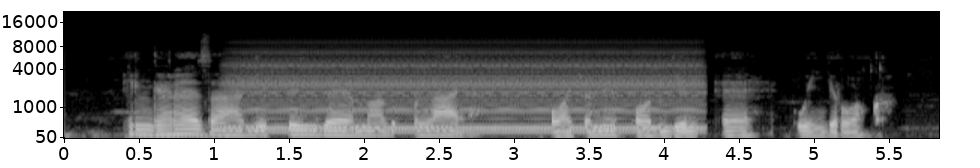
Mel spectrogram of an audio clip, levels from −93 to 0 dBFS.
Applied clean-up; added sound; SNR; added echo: none; Organ; 4 dB; none.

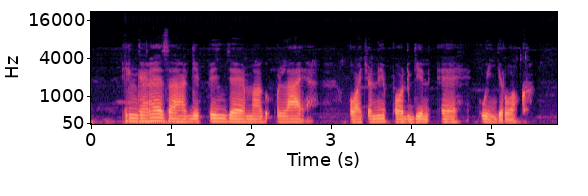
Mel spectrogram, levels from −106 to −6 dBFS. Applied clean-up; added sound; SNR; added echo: none; none; none; none.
